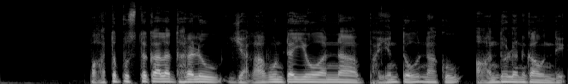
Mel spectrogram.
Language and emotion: Telugu, fearful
